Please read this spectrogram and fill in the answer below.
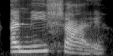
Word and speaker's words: Aneshai: Her name is Aneshai. Did I say it right? Close. No, it was really, really close though. Aneshai.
